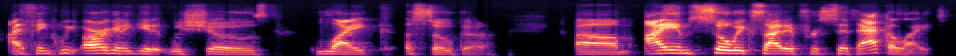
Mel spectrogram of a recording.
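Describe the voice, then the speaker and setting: A woman guest, a writer, talking casually on a podcast in an animated, opinionated, sweary way. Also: low-pitched, moderate pace. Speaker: guest, writer and creator of an audio drama.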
